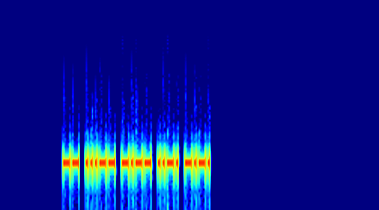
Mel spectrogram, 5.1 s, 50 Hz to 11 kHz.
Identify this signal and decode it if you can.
Morse code, heard as a keyed tone, about 40 wpm, 700 Hz. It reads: M3YFC
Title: DXCC-100 Call Signs - 5 Characters - 40wpm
